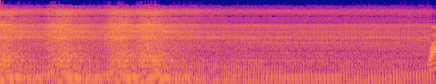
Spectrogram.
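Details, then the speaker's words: Lexmoto Valiant single-cylinder motorcycle after up-jetting, choke off: a few clean throttle blips then a steady idle without stumbling; sounds much better after the upgrade and didn't need choke, running right. "sounds so much better with that upgrading um so much better actually guys that's choke off which means it didn't need it as well which is a good sign"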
